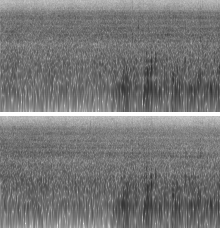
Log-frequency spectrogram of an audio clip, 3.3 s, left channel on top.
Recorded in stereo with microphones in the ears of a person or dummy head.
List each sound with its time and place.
1.7 s boiling: 10° left (ahead or behind)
